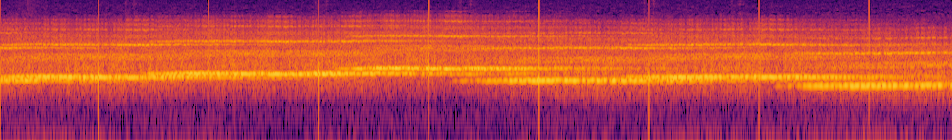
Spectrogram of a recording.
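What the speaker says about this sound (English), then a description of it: "up next we got a crazy lead, full of reverb" A sustained synth lead plays slow gliding notes drenched in heavy reverb, with soft periodic clicks marking the beat underneath.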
